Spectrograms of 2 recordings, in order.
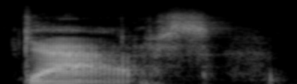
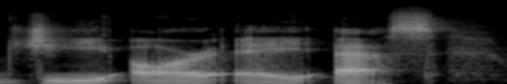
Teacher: The word for grass in Old English was gars, but by the 12th century, we start seeing spellings of GRAS, which show that metathesis had taken place. The A and the R sound had switched places.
